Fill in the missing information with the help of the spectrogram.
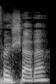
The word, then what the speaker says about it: Freshetta: So I chose, I'm going to butcher this name, so someone might need to help Freshetta.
